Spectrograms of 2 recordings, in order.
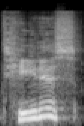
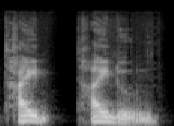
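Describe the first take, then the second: First: The name ends with an s sound. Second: The name ends with an n sound. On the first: The speaker calls it right. "that's how you pronounce his name?" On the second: The speaker calls it wrong. "I've been calling him"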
